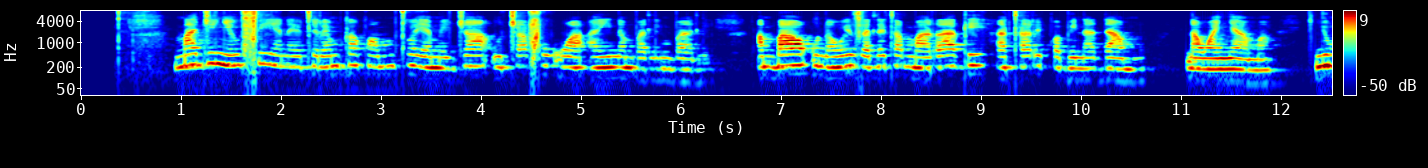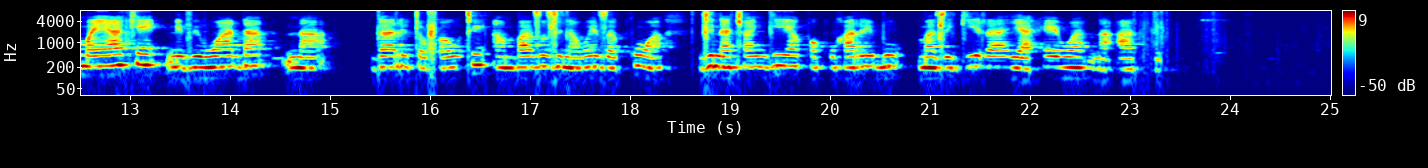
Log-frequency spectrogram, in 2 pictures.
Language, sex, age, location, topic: Swahili, female, 36-49, Nairobi, government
